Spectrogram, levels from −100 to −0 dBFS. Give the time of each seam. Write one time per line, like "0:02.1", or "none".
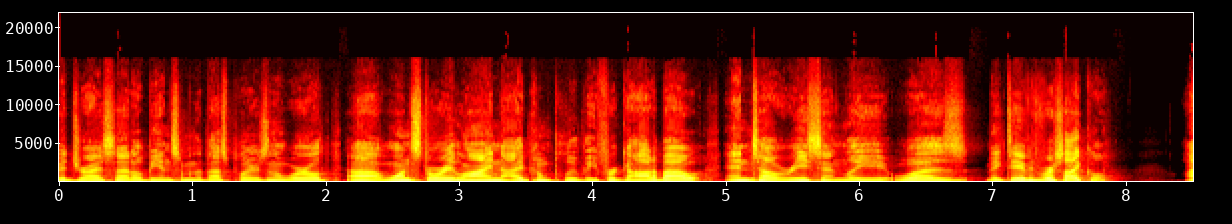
0:02.1
0:03.5
0:04.9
